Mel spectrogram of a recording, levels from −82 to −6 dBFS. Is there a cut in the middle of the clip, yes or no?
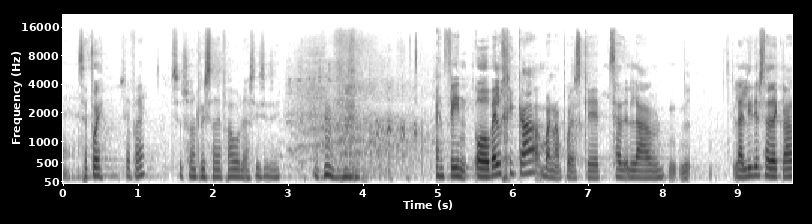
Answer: no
